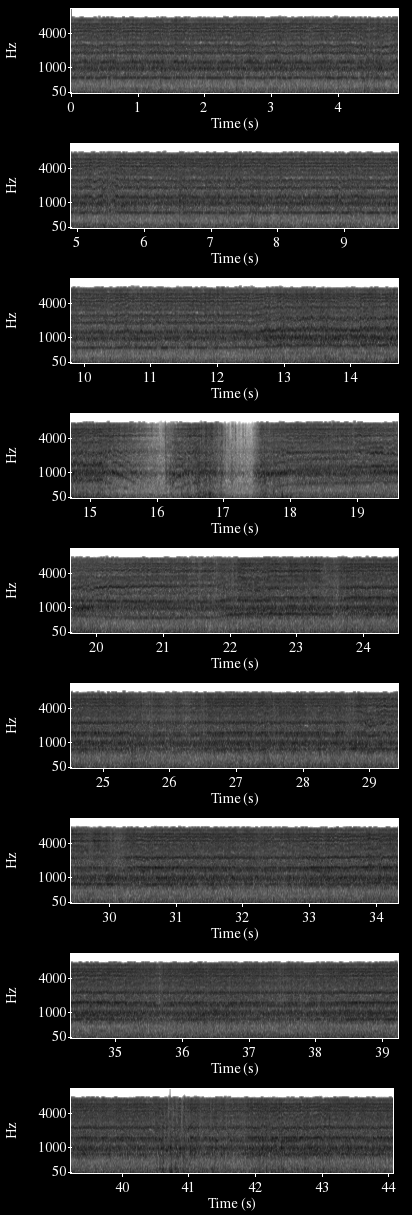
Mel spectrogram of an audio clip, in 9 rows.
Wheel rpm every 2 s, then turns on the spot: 160, 160, 160, 160, 160, 160, 160, 120, 60, 150, 160, 190, 200, 200, 200, 200, 200, 200, 200, 200, 200, 200.
none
